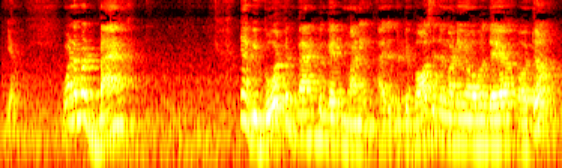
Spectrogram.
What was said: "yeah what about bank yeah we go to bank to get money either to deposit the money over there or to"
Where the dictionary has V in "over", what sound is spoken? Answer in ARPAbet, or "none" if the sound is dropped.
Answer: V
